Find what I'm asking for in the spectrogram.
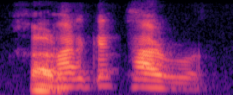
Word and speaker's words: Market Harborough: Market Harborough.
